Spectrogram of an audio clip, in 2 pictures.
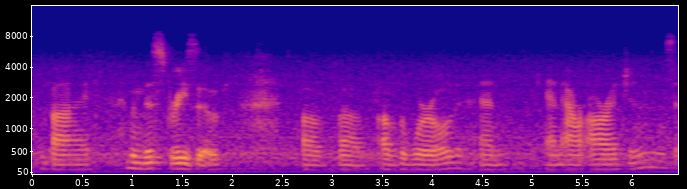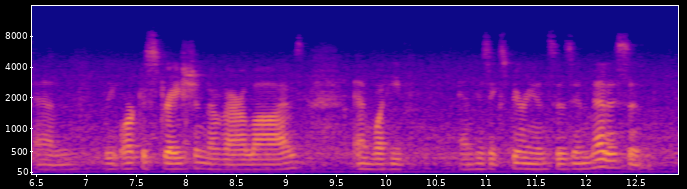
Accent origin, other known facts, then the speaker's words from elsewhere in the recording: Pittsburgh, Pennsylvania, United States; I was born in Pittsburgh in 1929 and grew up in Pittsburgh. I have lived here all of my life, with the exception of 4 years spent away at college.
